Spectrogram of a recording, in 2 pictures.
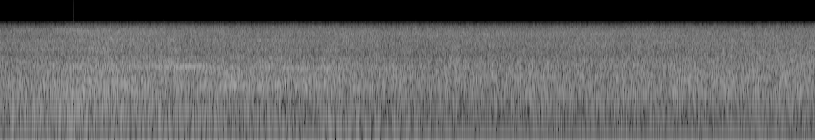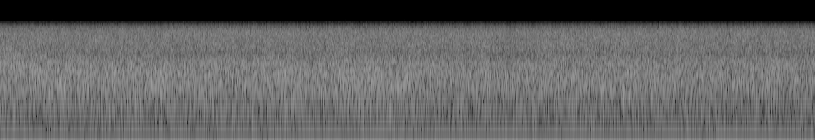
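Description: Freight train passing: the Q-class diesel locomotive's engine is heard in the first few seconds, then a long, steady rolling noise of wheels on rail as empty tank wagons go by.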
